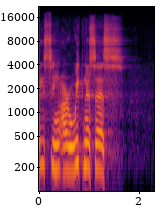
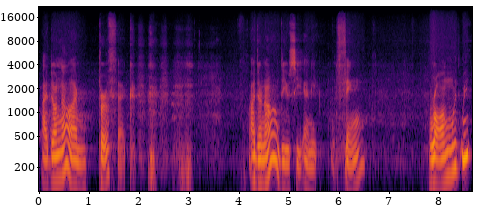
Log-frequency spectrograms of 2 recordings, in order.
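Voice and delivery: mock self-righteous spouse; 5 semitones lower, 4 dB quieter than usual. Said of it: "always about him".

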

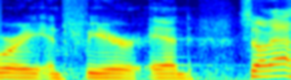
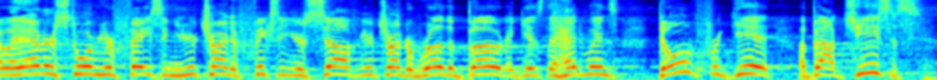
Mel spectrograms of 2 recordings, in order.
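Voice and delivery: higher, driving preaching; urgent exhortation; 5 semitones higher than usual. Real, not acted. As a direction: press the congregation with rising insistence. Preacher urging the congregation.

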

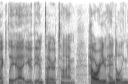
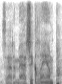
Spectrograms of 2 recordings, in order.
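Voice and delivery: put-on hushed, secretive child's question; whispered so nobody else hears; conspiratorial whisper; 6 dB quieter than usual. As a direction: lean in and whisper it. Leans in close, secretive question.

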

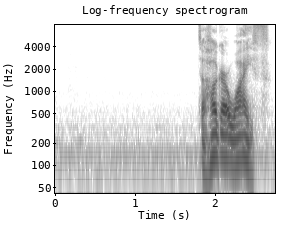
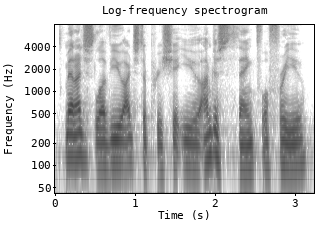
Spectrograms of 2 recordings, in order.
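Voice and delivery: tender; 4 semitones lower, 6 dB quieter than usual. Pretend. Example of encouraging word.

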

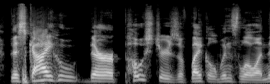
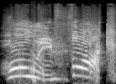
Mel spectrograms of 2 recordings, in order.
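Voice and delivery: drawn-out, very high, very loud yell; full-blast imitation of a starstruck fan; ecstatic fan scream; 13 dB louder, much slower than usual. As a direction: scream in stunned delight, stretching each word. Acts the stunned fan's outburst.

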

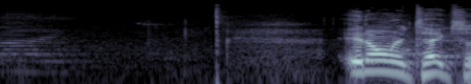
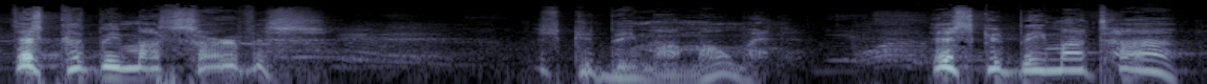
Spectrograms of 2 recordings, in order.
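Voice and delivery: much softer, suddenly held back; hushed preaching; 4 semitones higher, 8 dB quieter than usual. Real, not acted. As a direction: drop the sermon to a hush. Preacher drops to a hush.

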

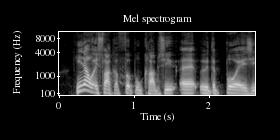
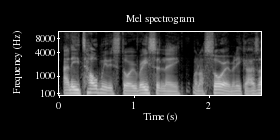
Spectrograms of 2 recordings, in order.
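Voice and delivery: ordinary talk

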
